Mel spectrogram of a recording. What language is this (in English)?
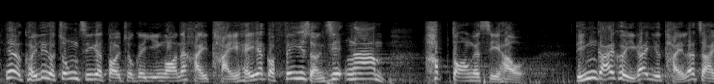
Cantonese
